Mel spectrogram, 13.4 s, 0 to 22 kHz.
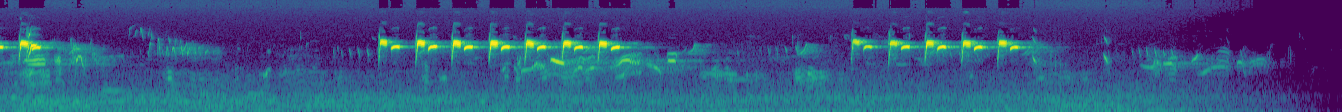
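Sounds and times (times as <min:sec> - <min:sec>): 
Parus major repeating a two-note whistled phrase: 0:00.0 - 0:00.9, 0:03.8 - 0:06.4, 0:08.5 - 0:10.4.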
